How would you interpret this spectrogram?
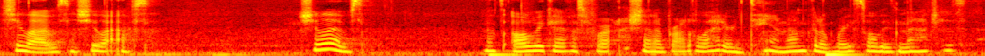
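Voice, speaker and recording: A young woman hosting a casual solo podcast, chatting and rambling with a self-mocking streak and plenty of "like" fillers, recorded at home in the dark. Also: medium pitch, normal speed, vocal fry, pauses often, a little hiss or hum, poor audio. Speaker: podcast host. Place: at home in the dark during a power outage.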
